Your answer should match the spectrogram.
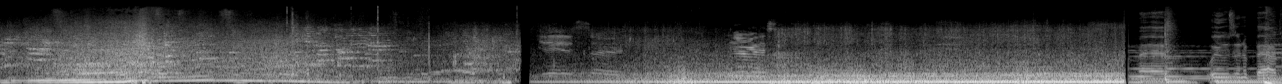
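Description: A jet ski engine running at a steady high speed, growing louder over about six seconds, with voices shouting over it. Before it, an engine rises and falls in pitch for about five seconds, then the sound cuts off abruptly.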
